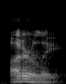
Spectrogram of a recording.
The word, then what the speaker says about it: utterly: great adverb uh Turley this word has three syllables and the stress is on that first syllable utterly it means completely totally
